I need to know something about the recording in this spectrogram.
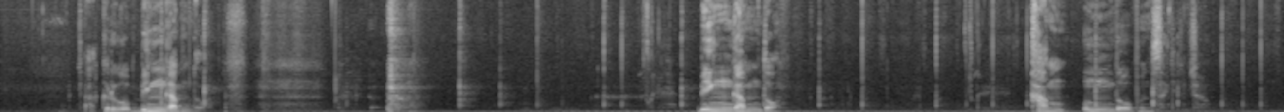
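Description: An elderly man speaks calmly into a nearby microphone, in short phrases.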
